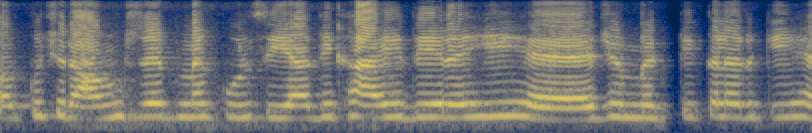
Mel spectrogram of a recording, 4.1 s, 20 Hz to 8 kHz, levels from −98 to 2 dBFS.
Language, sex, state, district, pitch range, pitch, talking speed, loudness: Hindi, female, Haryana, Charkhi Dadri, 260-280 Hz, 275 Hz, 235 wpm, -16 LUFS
